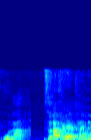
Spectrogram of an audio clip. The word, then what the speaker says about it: Ole Henriksen: I always want to say Ole Henriksen because that's the way that it's spelled, but it's not Ole Henriksen, it's Ola.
